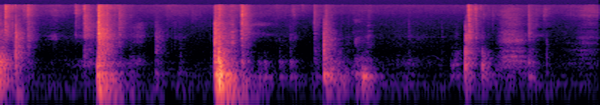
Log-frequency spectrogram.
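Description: A room door being opened and passed through: a series of short knocks and thumps, the loudest about two seconds in, with quieter ones spaced about a second apart.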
